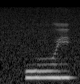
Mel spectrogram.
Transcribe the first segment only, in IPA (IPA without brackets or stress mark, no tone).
w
